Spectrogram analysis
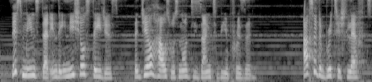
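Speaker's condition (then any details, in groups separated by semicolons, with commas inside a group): No condition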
